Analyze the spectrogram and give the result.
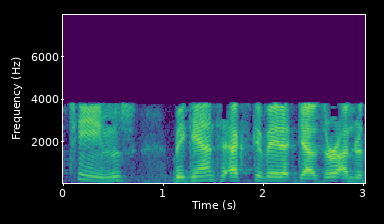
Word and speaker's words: Gezer: He said, I predict that the individuals who excavate the city of Gezer, that's how I pronounce this word, not geezer, that has other connotations. So, Gezer,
